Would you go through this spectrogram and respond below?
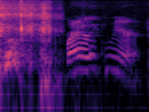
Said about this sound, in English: She's just barking at somebody out the window.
